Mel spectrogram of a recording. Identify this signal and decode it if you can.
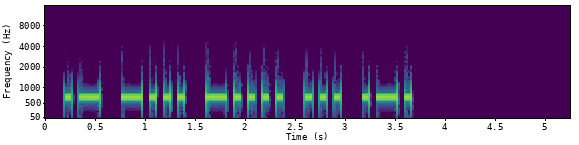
Morse code, heard as a keyed tone, about 17 wpm, 700 Hz. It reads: AB6SR
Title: USA Callsign DE Callsign - 5 Characters - 17wpm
